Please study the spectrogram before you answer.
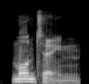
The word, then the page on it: montane: British English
